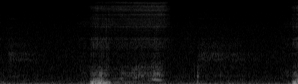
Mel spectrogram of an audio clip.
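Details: Loud low rattling snores on breathing in, with quieter breaths between, against steady room hiss; ordinary sleep snoring recorded as snoring ASMR.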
